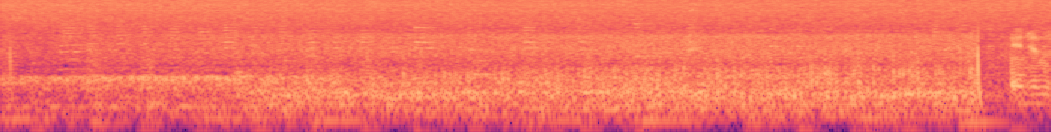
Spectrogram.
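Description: Space Shuttle Challenger lifting off, a loud, steady roar of rocket engines rumbling continuously and close, dipping briefly near the end.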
